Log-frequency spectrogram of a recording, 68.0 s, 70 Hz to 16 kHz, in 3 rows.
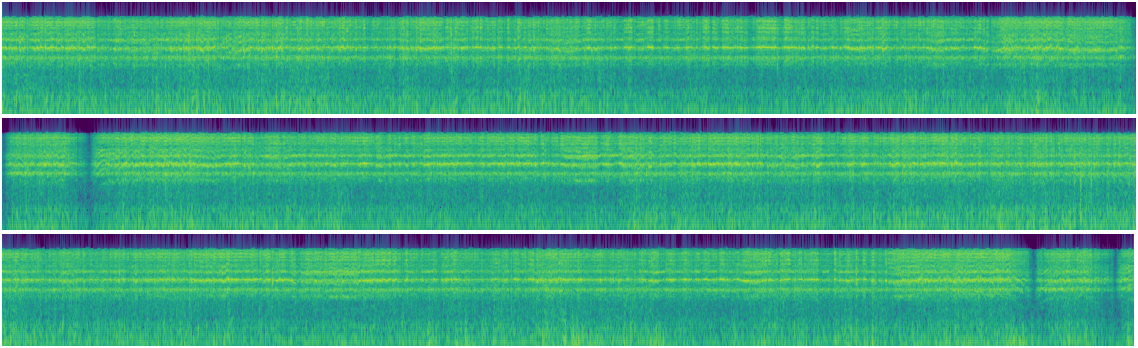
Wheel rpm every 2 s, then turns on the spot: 230, 220, 210, 230, 230, 230, 230, 240, 230, 230, 200, 140, 120, 200, 220, 230, 240, 220, 230, 220, 230, 230, 230, 230, 230, 230, 230, 230, 230, 230, 230, 220, 170, 110.
none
